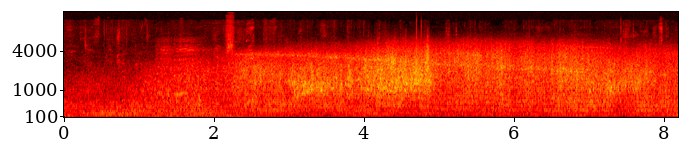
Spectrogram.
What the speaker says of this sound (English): The Red Arrows fly the Hawk T1A.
